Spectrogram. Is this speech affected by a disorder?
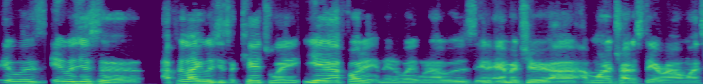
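No.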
